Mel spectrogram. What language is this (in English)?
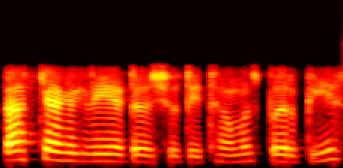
Kashmiri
